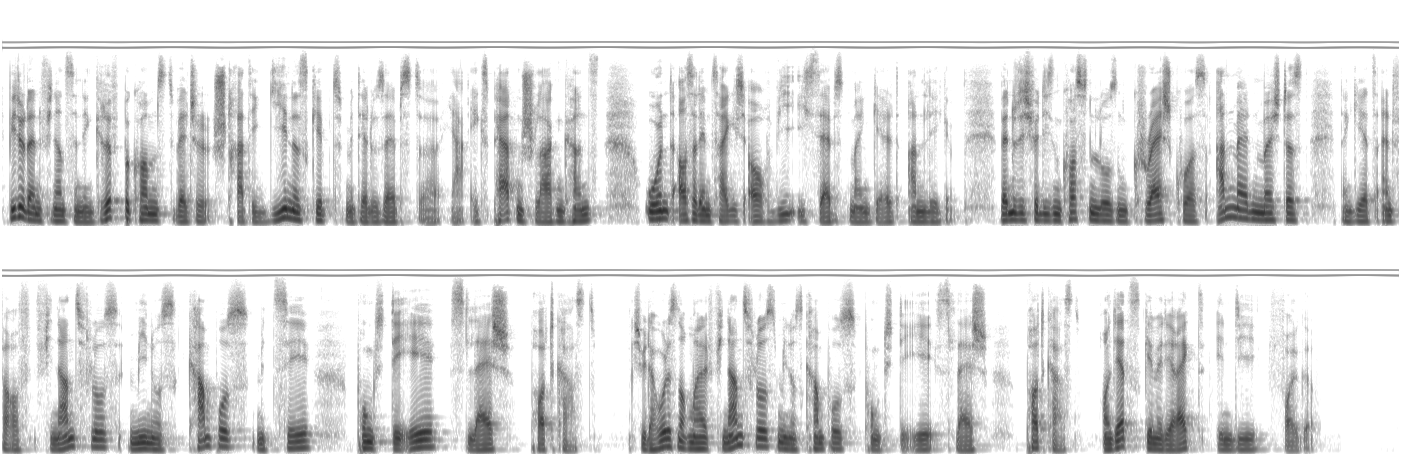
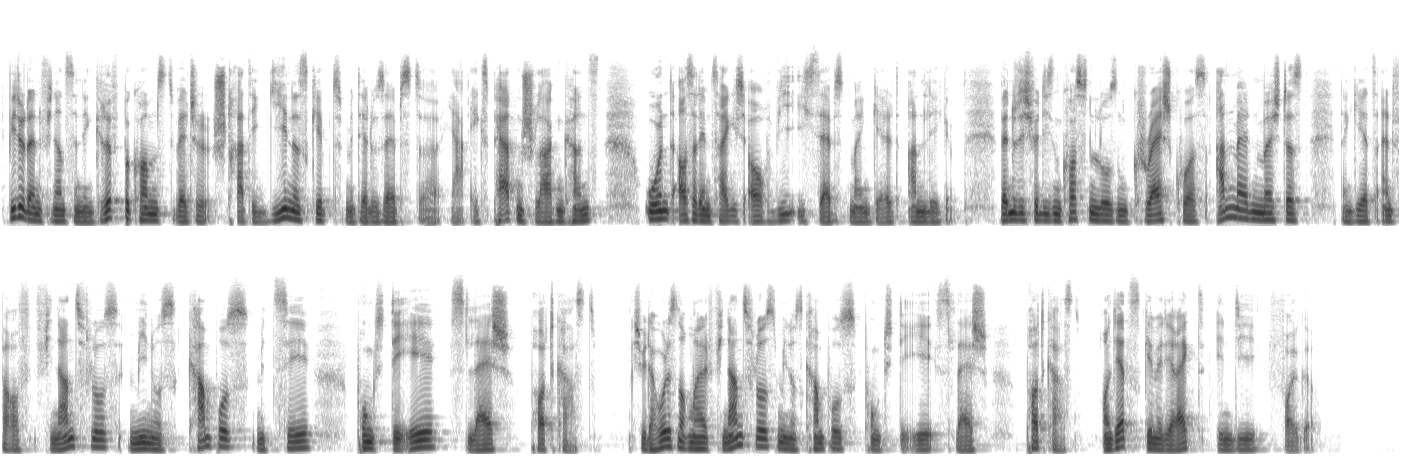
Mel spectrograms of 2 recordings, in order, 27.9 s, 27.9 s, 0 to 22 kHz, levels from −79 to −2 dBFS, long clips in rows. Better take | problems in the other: second | high-pitched whine; noticeable; throughout; 9.5 kHz, 15 dB below the speech

